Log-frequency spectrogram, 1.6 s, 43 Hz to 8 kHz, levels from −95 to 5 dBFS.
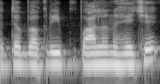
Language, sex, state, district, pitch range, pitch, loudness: Maithili, male, Bihar, Madhepura, 145-150 Hz, 145 Hz, -15 LUFS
